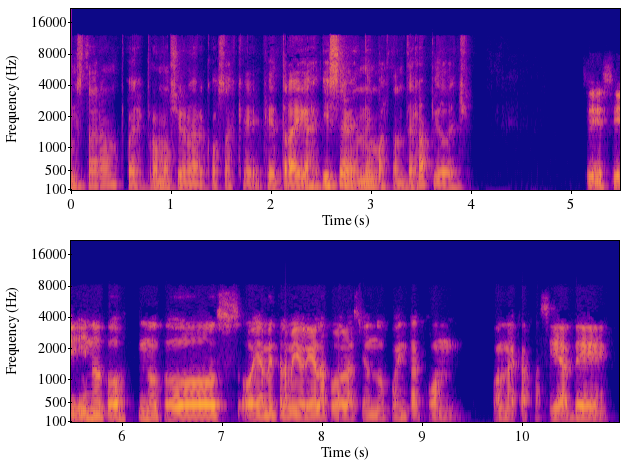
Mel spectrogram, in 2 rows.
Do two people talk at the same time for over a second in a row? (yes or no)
no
